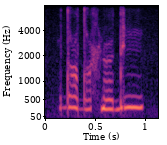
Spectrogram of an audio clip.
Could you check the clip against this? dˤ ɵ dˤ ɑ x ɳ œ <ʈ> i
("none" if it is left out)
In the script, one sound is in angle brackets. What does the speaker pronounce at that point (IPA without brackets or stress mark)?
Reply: d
